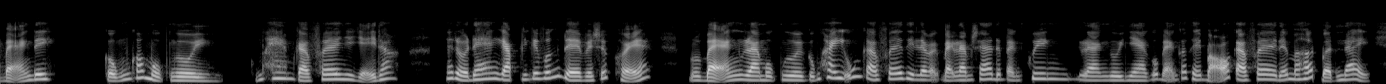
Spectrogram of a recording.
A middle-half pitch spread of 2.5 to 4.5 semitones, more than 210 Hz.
No: average, 4.9 semitones; high, 220 Hz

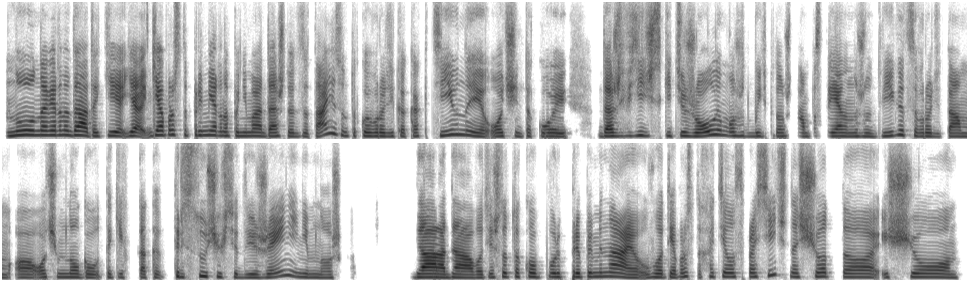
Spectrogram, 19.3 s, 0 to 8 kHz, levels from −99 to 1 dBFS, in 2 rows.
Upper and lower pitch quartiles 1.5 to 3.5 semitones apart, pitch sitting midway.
No: average, 2.9 semitones; high, 200 Hz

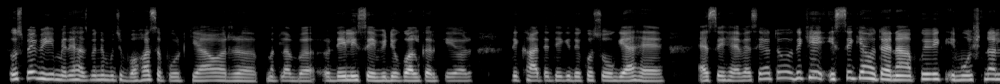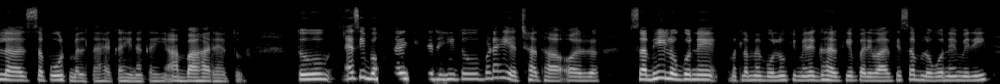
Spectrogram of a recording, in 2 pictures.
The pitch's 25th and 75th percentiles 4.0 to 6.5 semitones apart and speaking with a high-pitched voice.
Yes: average, 4.7 semitones; high, 195 Hz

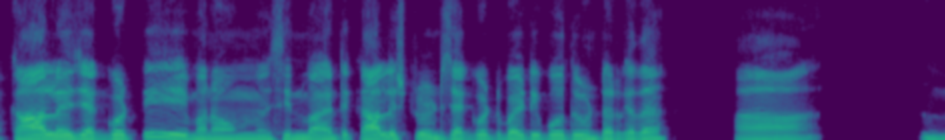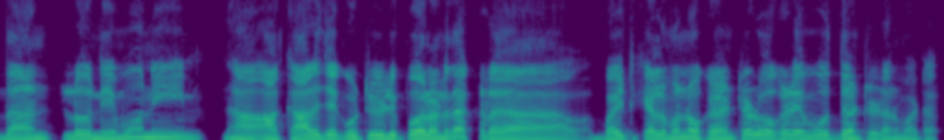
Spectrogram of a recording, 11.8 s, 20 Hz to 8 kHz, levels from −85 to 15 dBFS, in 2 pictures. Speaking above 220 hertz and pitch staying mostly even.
No: medium, 185 Hz; narrow, 1.7 semitones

